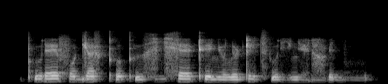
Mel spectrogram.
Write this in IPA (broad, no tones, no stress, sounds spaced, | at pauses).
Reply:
kʼ u ɾ ɛ f ɔ ɡʲ a x kʼ o kʼ ɯ x i̤ x ɛ kʼ e lʲ o l ɯ ʈ i t͡sʼ u ɾ i̤ lʲ ɛ̤ ɾ a̤ ɽ i b ṳ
